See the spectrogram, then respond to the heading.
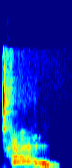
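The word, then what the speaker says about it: Tàu: It's you say it Thao, Tao. Okay, that's how you say it, Tao.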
